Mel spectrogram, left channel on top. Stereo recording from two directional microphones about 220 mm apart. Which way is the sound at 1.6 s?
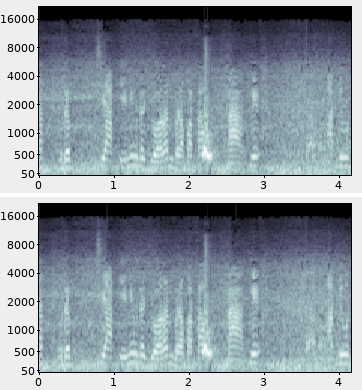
25° right (ahead or behind).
